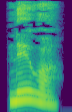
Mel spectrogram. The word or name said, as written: ನೆವ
